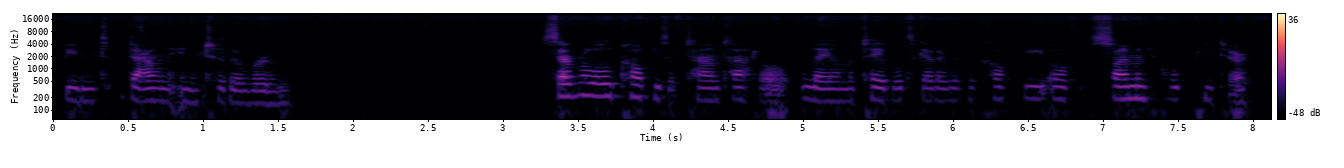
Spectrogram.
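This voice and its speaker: A woman's voice: lowish voice, darkish tone, husky, low-quality recording. A young woman reading a novel aloud, often stumbling and restarting words because of a slight stammer. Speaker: amateur reader.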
